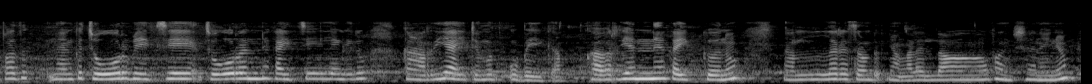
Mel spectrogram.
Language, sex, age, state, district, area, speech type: Malayalam, female, 45-60, Kerala, Kasaragod, urban, spontaneous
